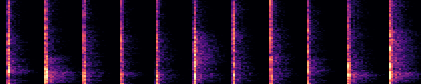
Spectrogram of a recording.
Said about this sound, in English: Sorry, I just felt the need to clap for that.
